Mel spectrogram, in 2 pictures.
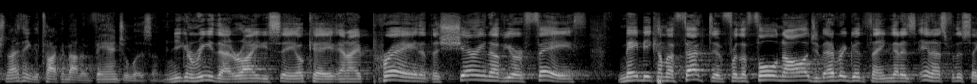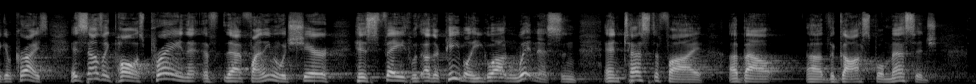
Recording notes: Sunday Morning Sermon Audio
